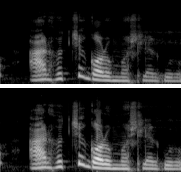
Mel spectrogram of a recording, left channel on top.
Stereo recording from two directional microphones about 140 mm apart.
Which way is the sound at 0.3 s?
30° right (ahead or behind).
